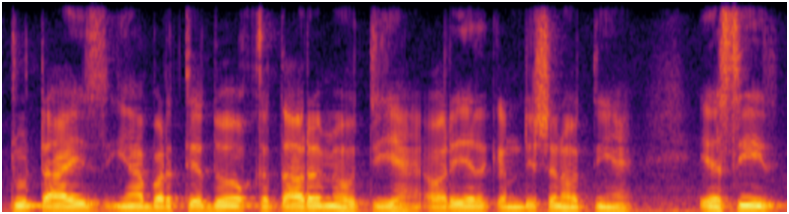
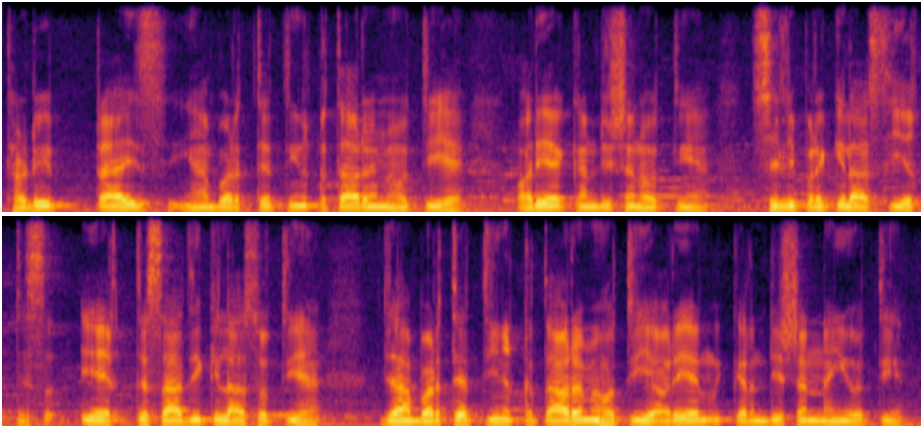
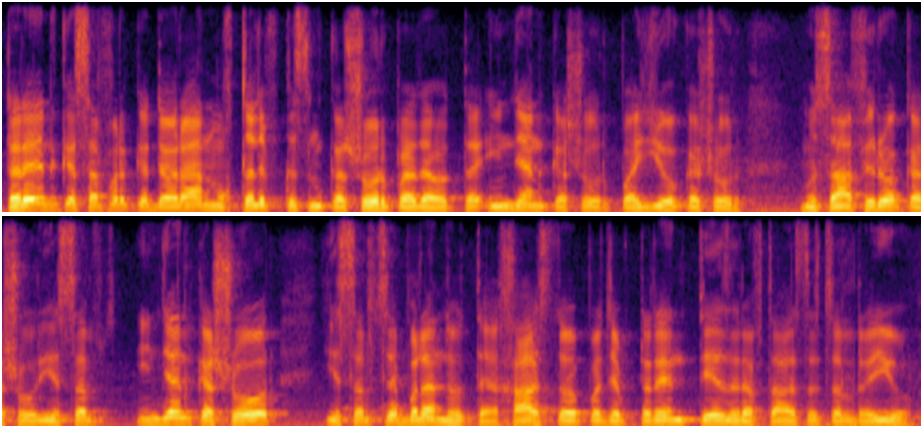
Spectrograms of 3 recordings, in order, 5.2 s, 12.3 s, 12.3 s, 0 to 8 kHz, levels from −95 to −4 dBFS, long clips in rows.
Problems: none marked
